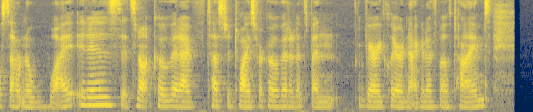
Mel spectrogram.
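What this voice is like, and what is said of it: Voice sounds a little sick. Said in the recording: “I sound a little sick ... I am on like day four of having strep”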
